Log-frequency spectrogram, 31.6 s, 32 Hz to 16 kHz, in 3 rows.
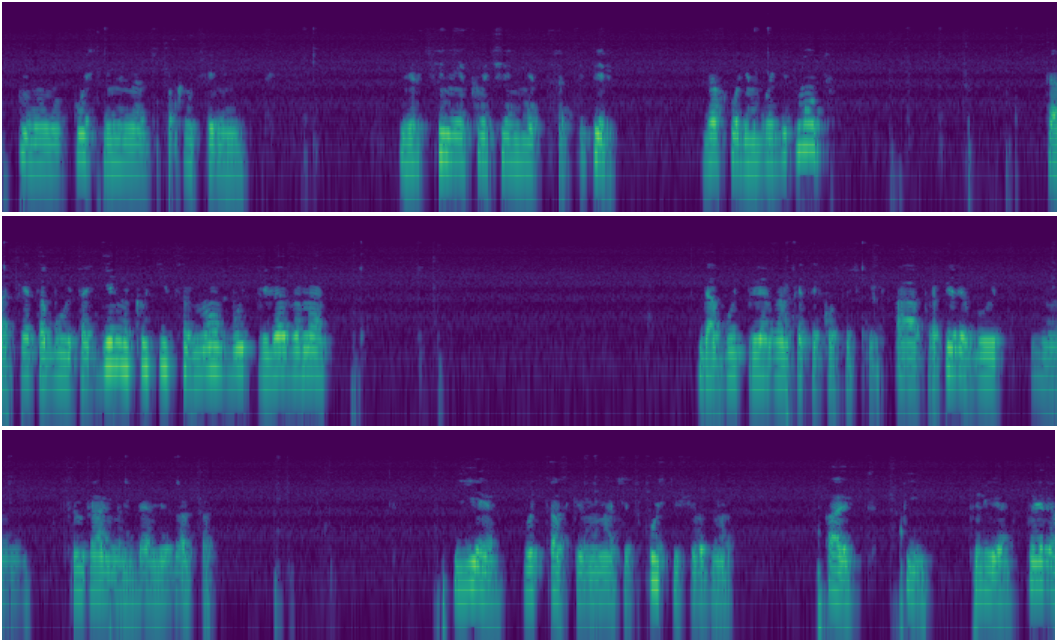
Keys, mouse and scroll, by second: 0.9 shift+middle click, 2.9 click, 4.3-7.7 drag, 8.9 shift+middle click, 10.1 shift+middle click, 14.1 shift+middle click, 18.5 shift+middle click, 20.9 click, 22.3 shift+middle click, 23.8 click, 26.8 click, 29.8 alt+p.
